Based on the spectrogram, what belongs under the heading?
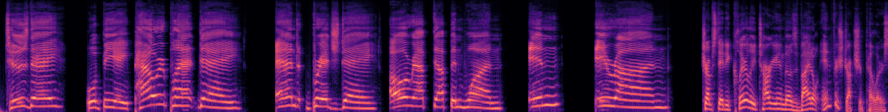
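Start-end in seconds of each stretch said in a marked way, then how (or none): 0.1-10.1 very slow, pitched-up drawl, Iran stretched out long. After a swig of coffee, read out the president's statement in his voice, as a Donald Trump impression. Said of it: "I'll try to read it in his voice... we'll do the Trump impression".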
